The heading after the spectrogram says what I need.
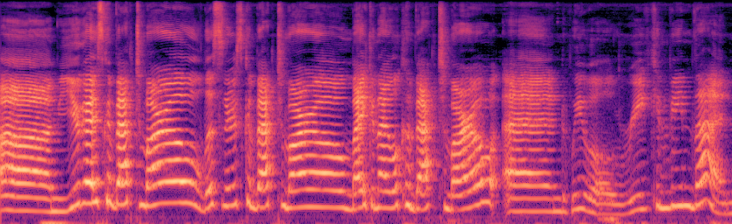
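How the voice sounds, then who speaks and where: In a raised, projected voice, a woman speaks at a high pitch. Her tone is bright and sharp. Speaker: podcast host. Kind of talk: casual chat. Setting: video call.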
